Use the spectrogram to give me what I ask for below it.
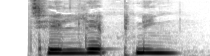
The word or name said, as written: tillempning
